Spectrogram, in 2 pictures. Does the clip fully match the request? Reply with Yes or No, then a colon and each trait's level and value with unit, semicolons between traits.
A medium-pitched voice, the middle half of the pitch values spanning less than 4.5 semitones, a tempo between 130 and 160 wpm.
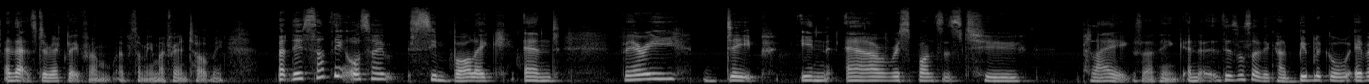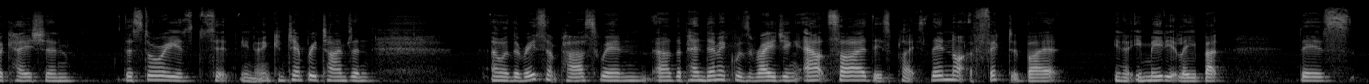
Yes: medium, 180 Hz; narrow, 2.4 semitones; average, 145 wpm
